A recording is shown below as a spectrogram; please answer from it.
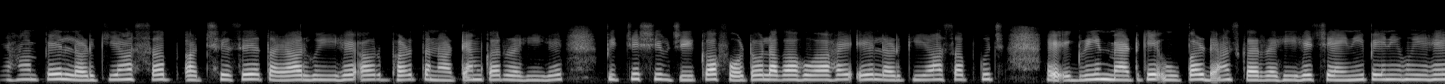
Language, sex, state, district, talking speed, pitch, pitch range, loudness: Hindi, female, Andhra Pradesh, Anantapur, 155 wpm, 220 Hz, 205-230 Hz, -18 LUFS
